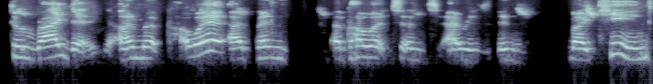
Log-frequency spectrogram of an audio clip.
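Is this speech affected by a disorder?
Yes: cerebral palsy; mild.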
